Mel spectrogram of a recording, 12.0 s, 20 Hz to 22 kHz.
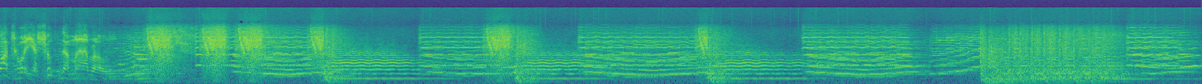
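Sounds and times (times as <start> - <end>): cartoon music with sliding tones: 1.2 - 9.9, 11.1 - 12.0
arrows whizzing past: 1.4 - 3.3.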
